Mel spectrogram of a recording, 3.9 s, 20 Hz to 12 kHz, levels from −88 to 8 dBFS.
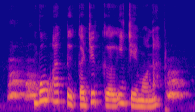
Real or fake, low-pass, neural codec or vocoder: fake; 10.8 kHz; autoencoder, 48 kHz, 128 numbers a frame, DAC-VAE, trained on Japanese speech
